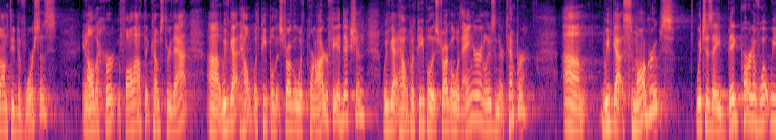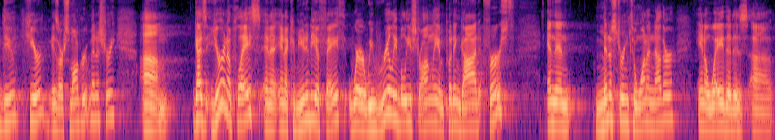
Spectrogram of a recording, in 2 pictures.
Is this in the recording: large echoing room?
yes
